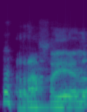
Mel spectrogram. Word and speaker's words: Raffaella: Raffaella. Yeah, you pronounce my name complete. That's great. Thank you. Thank you. Thank you. I just I need to roll the R a little bit though, right? Raffaele.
